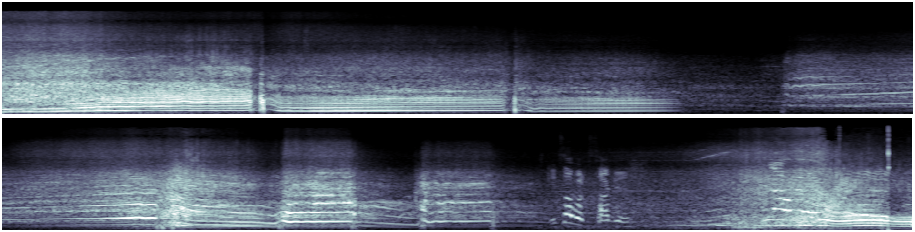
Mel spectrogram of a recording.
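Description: Gravel sprays and rattles under a car's tyres.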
